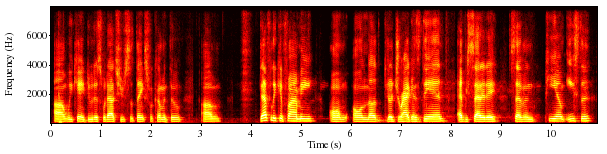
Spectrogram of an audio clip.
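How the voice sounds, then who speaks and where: A man's voice: medium pitch, level tone, normal speed, smooth. A man co-hosting a gaming podcast, easygoing and casual, with fillers as he plugs his streams. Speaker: podcast co-host. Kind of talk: casual chat.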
